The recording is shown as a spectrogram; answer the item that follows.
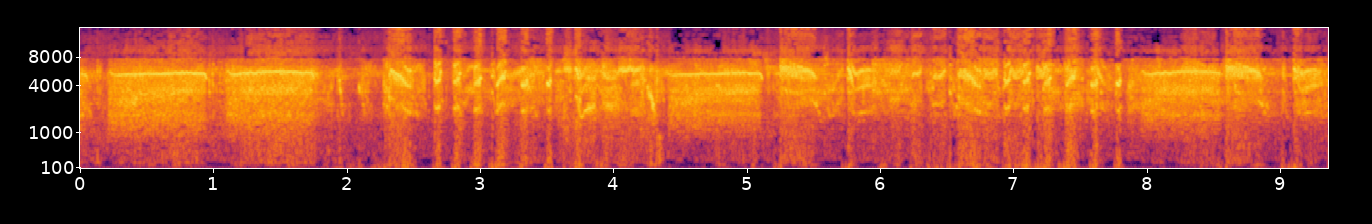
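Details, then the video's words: Swiftlet calling for a bird house roost: shrill buzzy chatter with a thin high whistle, interrupted by rapid clicks and twittering chirps across the recording. "Suara Burung Walet Panggil Tarik Inap Terbaik II SUARA PANGGIL BURUNG WALET"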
